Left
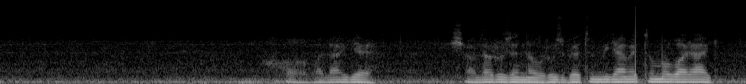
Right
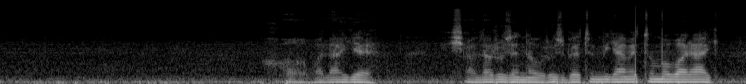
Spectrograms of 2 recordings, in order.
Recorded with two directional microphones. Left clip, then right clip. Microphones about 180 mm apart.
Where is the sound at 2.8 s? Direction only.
10° right (ahead or behind).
